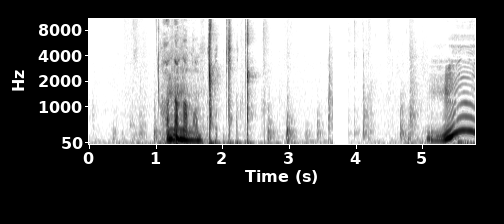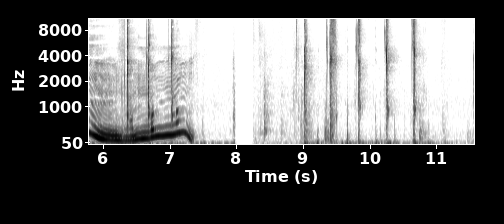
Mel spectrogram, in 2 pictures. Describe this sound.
Filling the tummy with poor manners :D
